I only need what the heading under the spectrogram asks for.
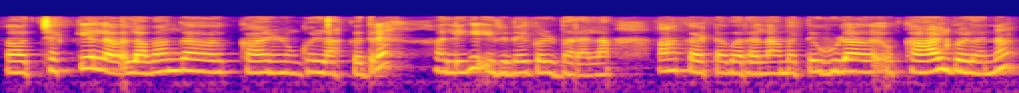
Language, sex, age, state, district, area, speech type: Kannada, female, 18-30, Karnataka, Mysore, urban, spontaneous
